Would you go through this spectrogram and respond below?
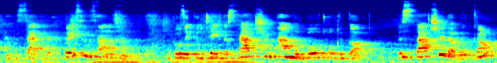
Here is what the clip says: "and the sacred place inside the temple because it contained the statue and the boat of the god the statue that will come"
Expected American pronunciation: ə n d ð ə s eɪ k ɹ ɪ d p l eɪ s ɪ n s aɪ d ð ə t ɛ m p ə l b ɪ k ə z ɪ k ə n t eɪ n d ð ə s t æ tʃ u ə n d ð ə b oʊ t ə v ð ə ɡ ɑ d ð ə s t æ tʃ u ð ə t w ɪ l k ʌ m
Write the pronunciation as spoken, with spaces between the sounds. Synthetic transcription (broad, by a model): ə n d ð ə s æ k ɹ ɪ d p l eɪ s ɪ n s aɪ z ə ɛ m b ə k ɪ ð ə ɪ k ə n t eɪ n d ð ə s t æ tʃ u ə n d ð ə b oʊ t ə v ð ə ɡ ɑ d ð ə s t æ tʃ u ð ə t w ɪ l k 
